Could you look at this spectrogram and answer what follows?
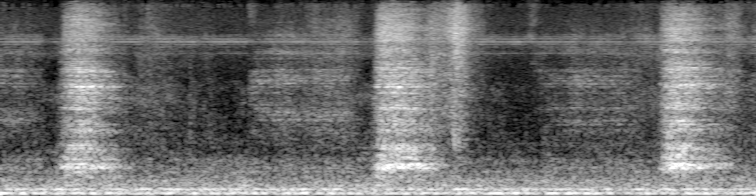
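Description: Three slow, deep breaths through the mouth, each a soft airy rush, over steady low room rumble.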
